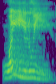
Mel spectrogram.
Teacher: Wai bukan dibaca wai, tetapi wai. Lui, leburkan dhamma tanwin ke huruf ya disertai dengung sehingga tidak tergesa-gesa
